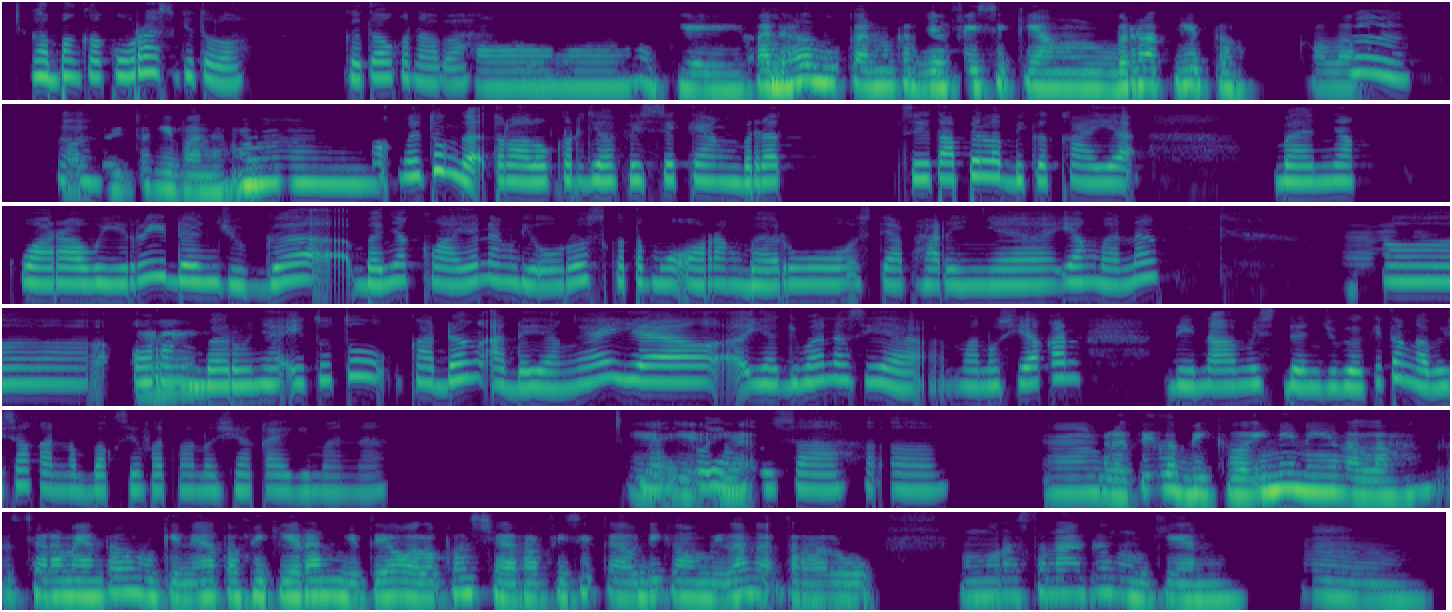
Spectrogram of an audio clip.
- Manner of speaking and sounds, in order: other background noise; static; distorted speech; "tadi" said as "taudi"; teeth sucking
- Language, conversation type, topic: Indonesian, podcast, Bagaimana kamu memilih antara mengejar passion dan mengejar gaji?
